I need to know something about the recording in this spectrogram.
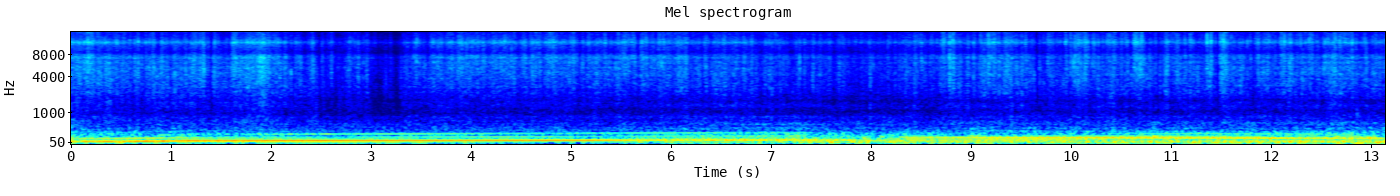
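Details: Engine running normally with a deep, steady drone, pitch rising and settling with speed, no exhaust rasp or flutter; the exhaust brake noise has gone away.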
